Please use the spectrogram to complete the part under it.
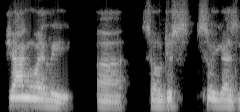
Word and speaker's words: Zhang Weili: The Chinese pronunciation would be Zhang Weili.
